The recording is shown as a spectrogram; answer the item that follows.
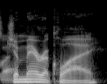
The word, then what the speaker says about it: Jamiroquai: Very close. It's Jamiroquai. You're forgetting it. You dropped a syllable.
